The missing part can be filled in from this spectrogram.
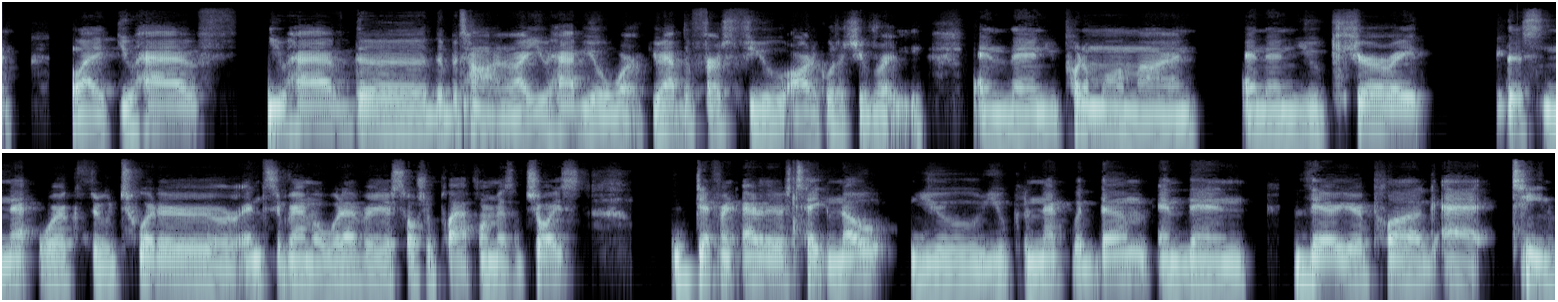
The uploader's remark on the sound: A live recording of Career Talk via Zoom.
